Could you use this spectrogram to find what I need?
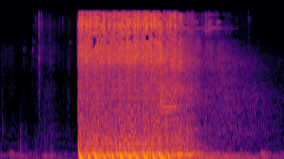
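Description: A rifle fires a loud rapid burst.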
